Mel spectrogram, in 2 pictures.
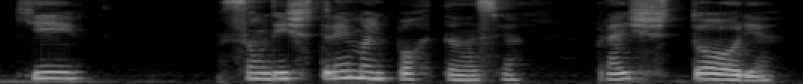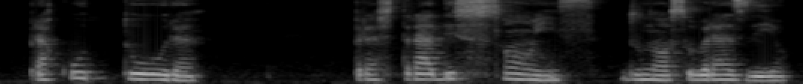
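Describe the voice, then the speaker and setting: Her voice is on the low side and dark in tone. She's a primary school teacher with a Brazilian Portuguese accent, patiently spelling out syllables during an online grammar lesson for young pupils.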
